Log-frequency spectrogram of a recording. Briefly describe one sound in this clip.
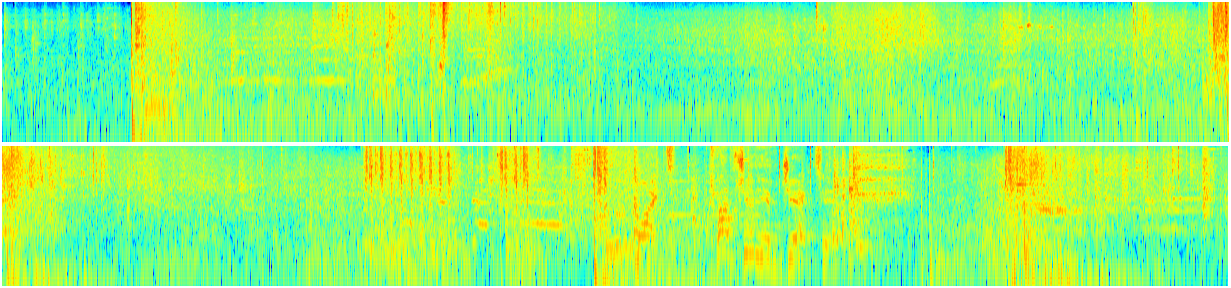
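A tank cannon fires with heavy booms.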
